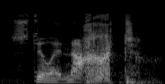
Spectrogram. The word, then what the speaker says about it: Stille Nacht: It's pronounced Stille Nacht.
